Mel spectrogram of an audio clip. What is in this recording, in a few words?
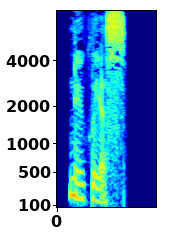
"nucleus", voice, spelling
